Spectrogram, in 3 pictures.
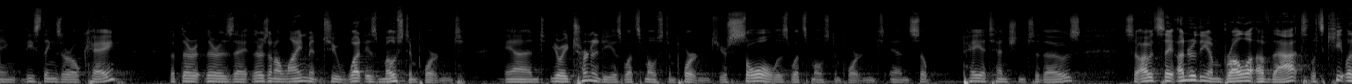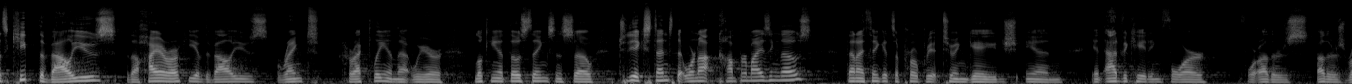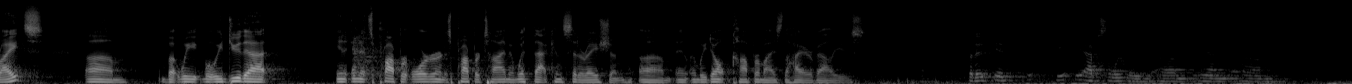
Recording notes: Questions about this topic from the audience.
